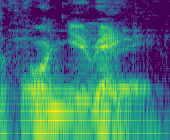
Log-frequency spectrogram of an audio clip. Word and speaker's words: Fourniret: It's Fourniret. Fourniret. But like I said, I'm not gonna pronounce it.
